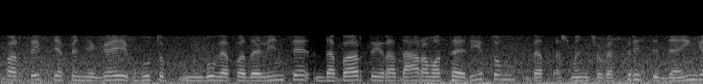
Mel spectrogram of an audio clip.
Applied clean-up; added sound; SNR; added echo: none; Walk, footsteps / Waves, surf / Wind; 6 dB; none.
